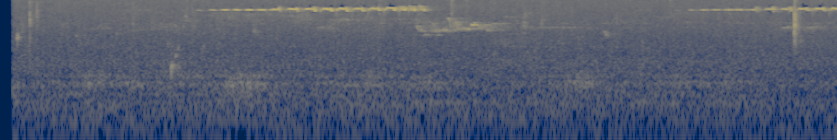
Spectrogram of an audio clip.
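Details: Firecrest singing in the rain: high thin accelerating trills near the top of the range, two phrases about four seconds apart, with lower faint notes between and steady rain hiss throughout.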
